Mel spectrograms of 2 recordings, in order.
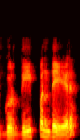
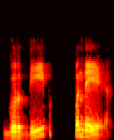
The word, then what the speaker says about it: Gurdeep Pandher: Correct pronunciation of my name is Gurdeep Pandher. Yes, of course, of the Yukon too, but you are very close. And there are so many different pronunciations of my name too. But if you want to hear in a very, very pure way, it's Gurdeep Pandher.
